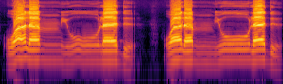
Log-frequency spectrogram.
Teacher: itu mimnya dibaca dengan jelas tanpa ditahan ya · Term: izhar syafawi, idhar syafawi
